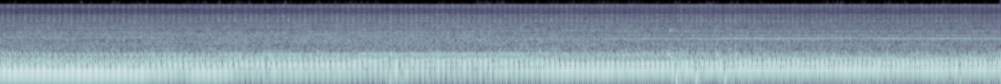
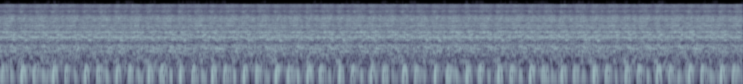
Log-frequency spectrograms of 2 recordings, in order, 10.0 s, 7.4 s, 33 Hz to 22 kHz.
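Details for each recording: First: Kawasaki FR730V V-twin, just rebuilt and installed in a Cub Cadet SX60 mower, choke off, revved a little on first run: steady, even drone at raised speed, no knocks, misses or rattles; oil smoke from muffler, no leaks; normal running. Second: Freshly rebuilt Kawasaki FR730V in a Cub Cadet SX60; steady cranking with even compression pulses that never fire, as a second fuel shutoff at the tanks was closed. Cranks but no start, no fuel.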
